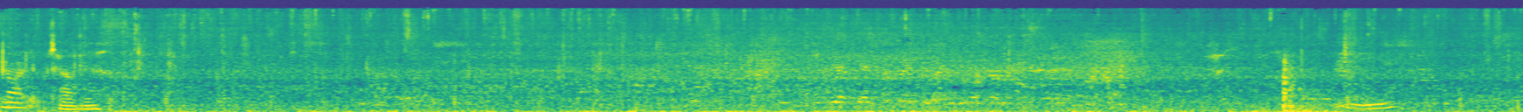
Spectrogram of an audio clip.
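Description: Distant pedestrians murmur faintly along an open street outdoors.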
